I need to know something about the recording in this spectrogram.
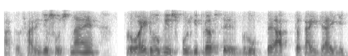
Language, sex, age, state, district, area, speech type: Hindi, male, 45-60, Madhya Pradesh, Ujjain, urban, conversation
